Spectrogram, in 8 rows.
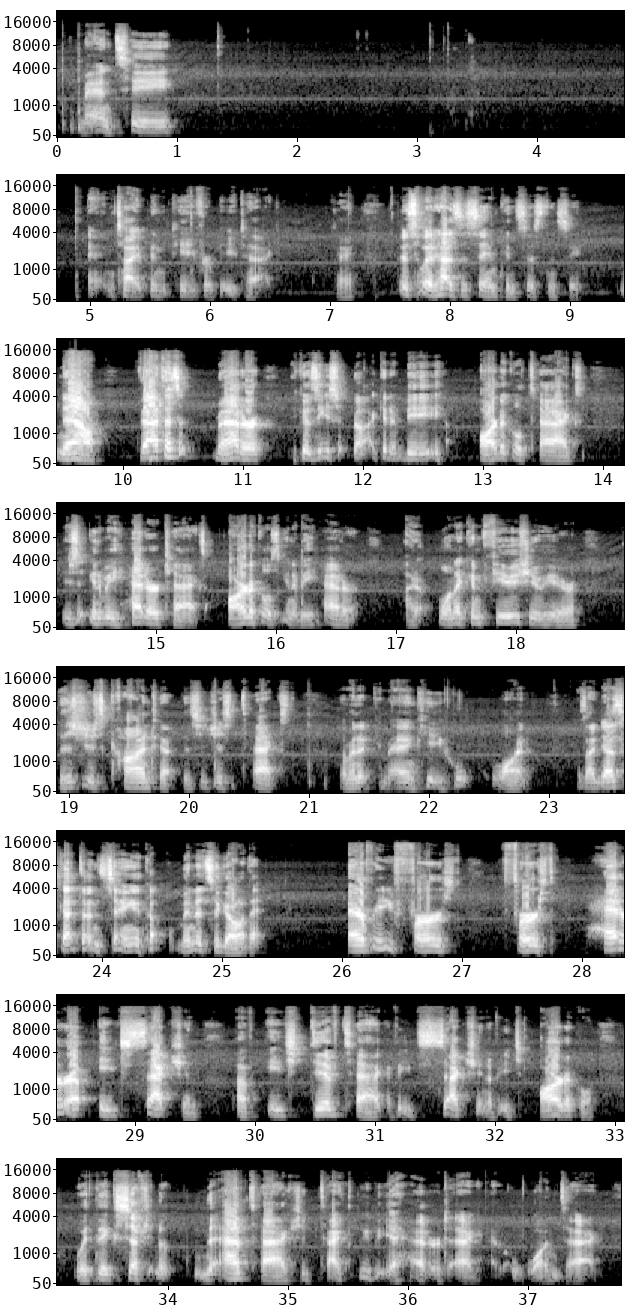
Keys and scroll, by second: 2.8 super+t, 7.7 s, 22.3 super+1, 36.7 super+1.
